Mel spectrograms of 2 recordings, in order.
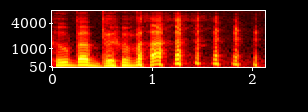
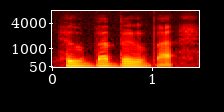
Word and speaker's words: Hubba Bubba: and Hubba Bubba, and the U in Sweden is always ooh. So they asked me, so you're supposed to pronounce this Hooba Booba.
